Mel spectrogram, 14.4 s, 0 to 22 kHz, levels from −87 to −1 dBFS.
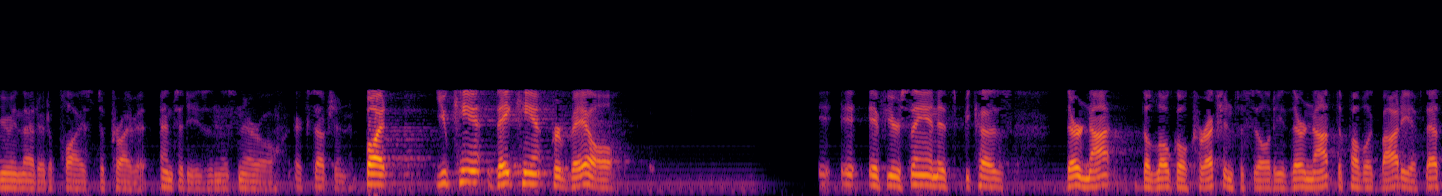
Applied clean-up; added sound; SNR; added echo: none; none; none; none.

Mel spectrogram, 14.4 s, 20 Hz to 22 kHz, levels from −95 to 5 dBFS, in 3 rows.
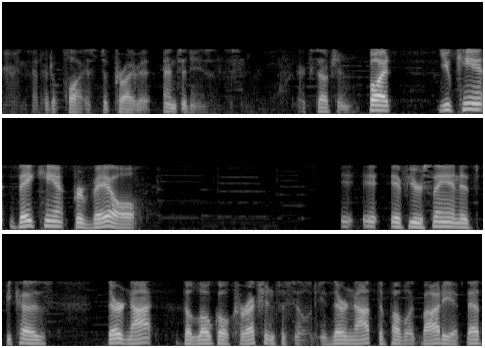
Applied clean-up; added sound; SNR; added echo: neural separator model SepFormer WHAM!.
